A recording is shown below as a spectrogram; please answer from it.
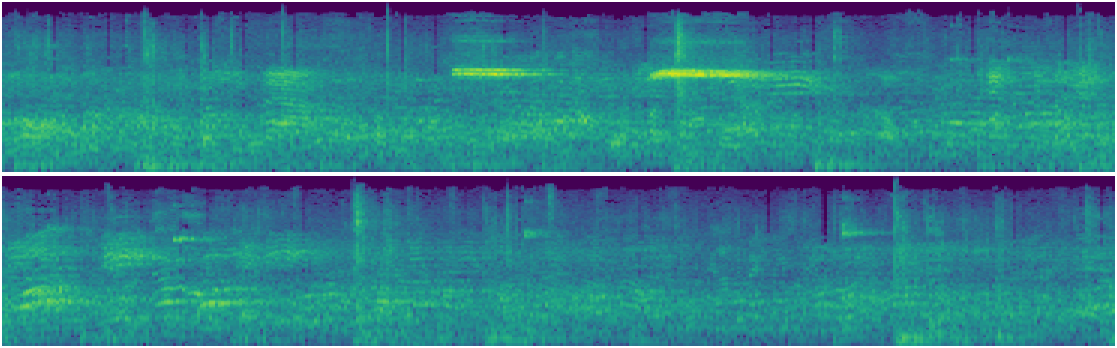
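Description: Indoor volleyball-hall ambience: overlapping voices of players and spectators, with volleyballs thudding and bouncing on the court at irregular moments. Two short high-pitched squeaks stand out a few seconds in.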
